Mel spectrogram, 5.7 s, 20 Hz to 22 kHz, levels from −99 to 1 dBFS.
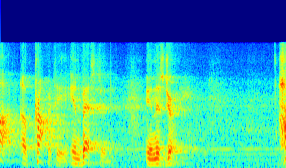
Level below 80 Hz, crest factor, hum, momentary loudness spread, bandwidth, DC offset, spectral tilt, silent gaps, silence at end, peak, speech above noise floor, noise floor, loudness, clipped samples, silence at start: -60 dBFS; 22 dB; none; 23 LU; 8 kHz; under 0.1%; -3.5 dB/octave; none; 0 s; 0 dBFS; 21 dB; -42 dBFS; -21 LUFS; under 0.1%; 0 s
